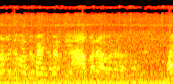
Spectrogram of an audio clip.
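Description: Photographers' voices calling out, with a steady low rumble underneath.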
